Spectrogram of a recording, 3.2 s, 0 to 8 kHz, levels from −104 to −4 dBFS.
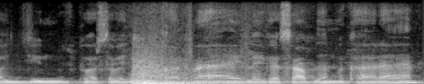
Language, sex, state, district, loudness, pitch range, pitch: Hindi, male, Bihar, Katihar, -19 LUFS, 125-135 Hz, 130 Hz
